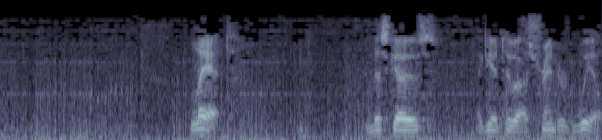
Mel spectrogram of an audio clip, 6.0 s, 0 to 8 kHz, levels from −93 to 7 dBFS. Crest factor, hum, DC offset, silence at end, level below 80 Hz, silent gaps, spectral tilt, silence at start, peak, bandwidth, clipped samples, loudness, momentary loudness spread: 24 dB; none; under 0.1%; 0 s; -50 dBFS; none; -8.5 dB/octave; 0 s; -10 dBFS; 5.8 kHz; under 0.1%; -31 LUFS; 21 LU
